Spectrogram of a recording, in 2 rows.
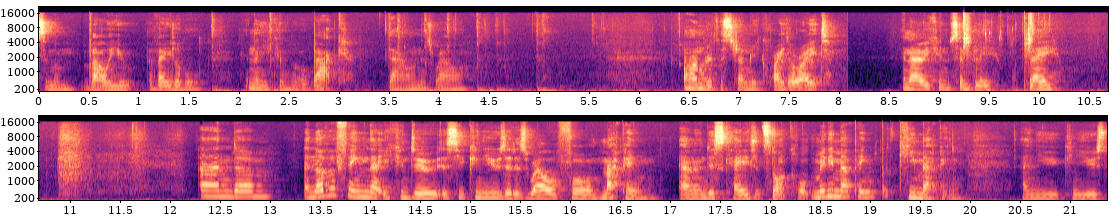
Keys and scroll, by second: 1.7 c, 3.6 c, 4.4 v, 9.0-11.4 typing.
